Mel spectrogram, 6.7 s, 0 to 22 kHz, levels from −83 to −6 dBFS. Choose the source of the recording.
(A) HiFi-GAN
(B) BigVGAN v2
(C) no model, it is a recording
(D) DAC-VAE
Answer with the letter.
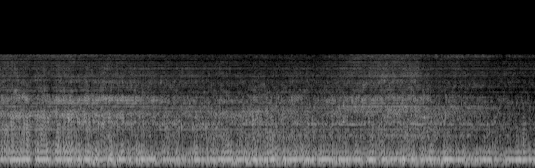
A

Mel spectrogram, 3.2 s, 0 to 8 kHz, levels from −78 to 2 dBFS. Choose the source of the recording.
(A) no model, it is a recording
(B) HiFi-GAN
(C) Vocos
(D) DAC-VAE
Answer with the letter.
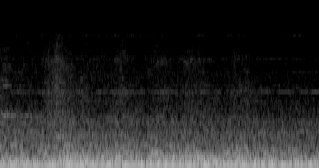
A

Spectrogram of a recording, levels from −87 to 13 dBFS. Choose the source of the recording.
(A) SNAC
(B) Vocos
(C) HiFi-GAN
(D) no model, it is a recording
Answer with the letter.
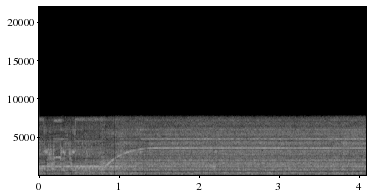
B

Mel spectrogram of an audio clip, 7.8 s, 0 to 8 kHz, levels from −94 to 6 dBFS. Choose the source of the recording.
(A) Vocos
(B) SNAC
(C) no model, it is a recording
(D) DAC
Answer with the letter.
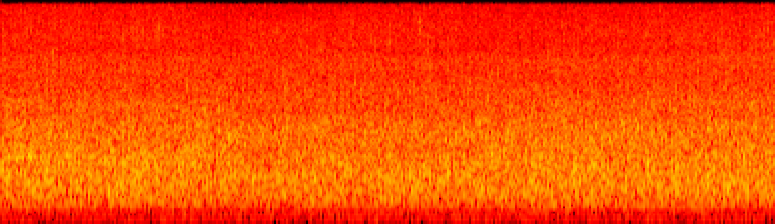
C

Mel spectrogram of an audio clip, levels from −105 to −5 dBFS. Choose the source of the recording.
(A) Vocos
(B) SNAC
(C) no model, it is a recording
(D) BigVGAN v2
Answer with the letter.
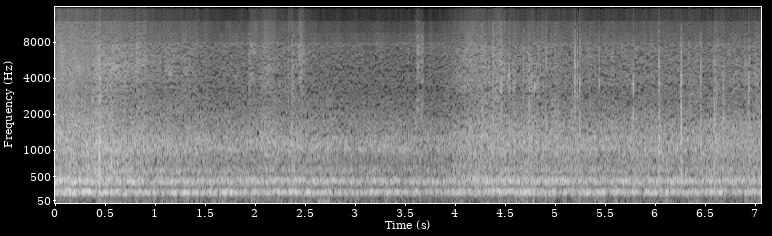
C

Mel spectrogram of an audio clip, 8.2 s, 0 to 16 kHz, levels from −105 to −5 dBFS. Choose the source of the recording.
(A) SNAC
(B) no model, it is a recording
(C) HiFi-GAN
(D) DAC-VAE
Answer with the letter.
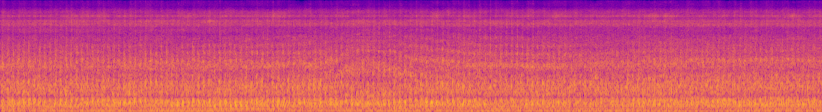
D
